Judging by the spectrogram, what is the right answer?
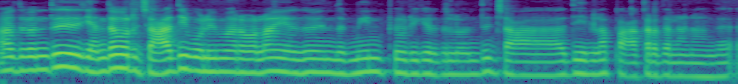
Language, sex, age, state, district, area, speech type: Tamil, female, 60+, Tamil Nadu, Krishnagiri, rural, spontaneous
